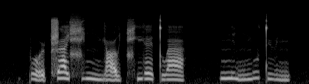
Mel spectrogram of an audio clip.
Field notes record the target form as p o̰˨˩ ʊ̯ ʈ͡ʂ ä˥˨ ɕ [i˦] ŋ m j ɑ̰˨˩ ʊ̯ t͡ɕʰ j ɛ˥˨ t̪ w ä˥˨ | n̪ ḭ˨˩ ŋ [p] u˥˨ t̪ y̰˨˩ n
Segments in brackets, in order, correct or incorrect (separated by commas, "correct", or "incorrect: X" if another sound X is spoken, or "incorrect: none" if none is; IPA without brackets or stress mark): incorrect: i˥˨, incorrect: m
